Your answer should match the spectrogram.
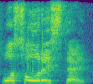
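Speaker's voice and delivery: loud, high mock British Knuckles; hammed-up British accent; British accent impression. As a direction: ham up a posh British line. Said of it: "and he goes".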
